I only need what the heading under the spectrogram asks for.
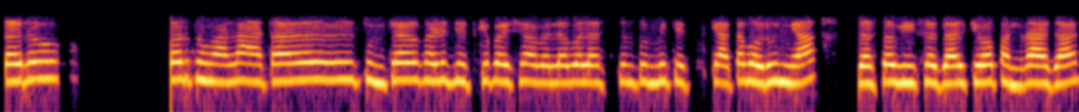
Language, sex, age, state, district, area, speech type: Marathi, female, 18-30, Maharashtra, Nagpur, urban, conversation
